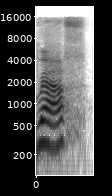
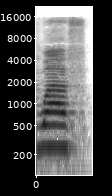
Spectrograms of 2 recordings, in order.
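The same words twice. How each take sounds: First: The word begins with a plain R sound. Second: The word begins with a W sound. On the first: The speaker calls it right. "I mean wrath" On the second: The speaker calls it wrong. "I said it with a W"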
